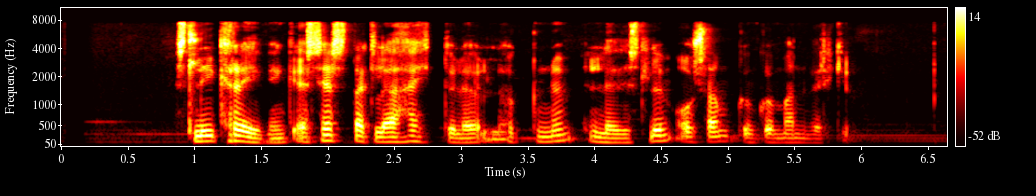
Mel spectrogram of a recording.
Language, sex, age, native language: Icelandic, male, 30-39, Icelandic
